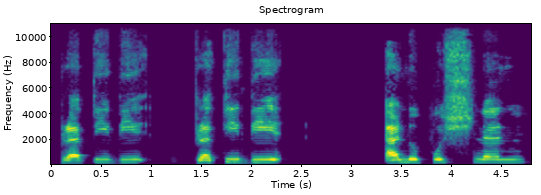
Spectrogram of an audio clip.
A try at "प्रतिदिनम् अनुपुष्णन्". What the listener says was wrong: प्रतिदिनम् मकारः you are leaving प्रतिदिनम् अनुपुष्णन् but when you chant pratidinam anupushnan should not be here pratidinam anupushnan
